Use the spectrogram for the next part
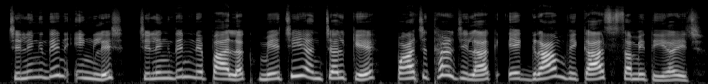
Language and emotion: Maithili, neutral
